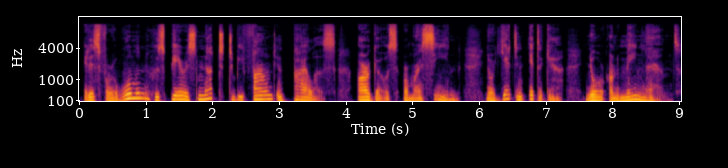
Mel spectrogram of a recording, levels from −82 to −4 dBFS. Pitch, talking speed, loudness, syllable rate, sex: 130 Hz, 165 wpm, -21 LUFS, 4.4 syllables/s, male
